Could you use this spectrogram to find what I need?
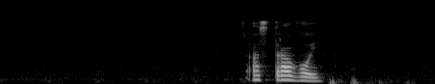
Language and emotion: Russian, neutral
